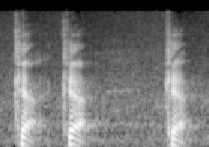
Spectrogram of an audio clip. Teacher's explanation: huruf k makhrajnya di mana Aqsa alisan atau Pangkal lidah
